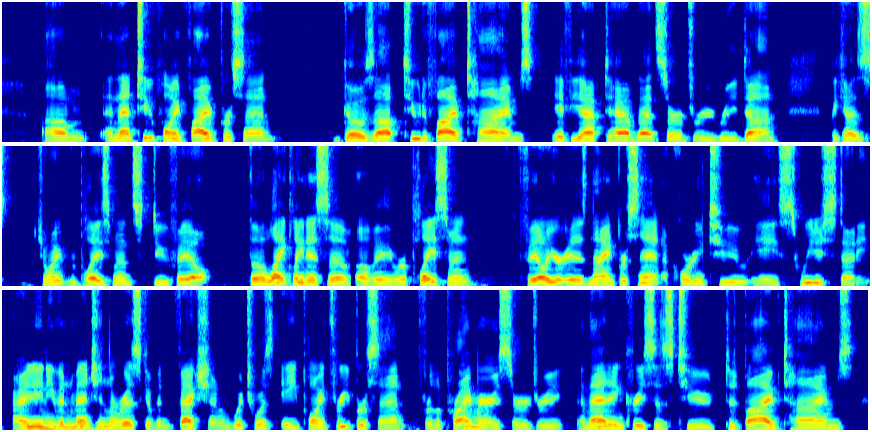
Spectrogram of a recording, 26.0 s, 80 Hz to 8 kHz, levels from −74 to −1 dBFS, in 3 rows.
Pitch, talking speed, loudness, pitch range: 130 Hz, 135 wpm, -25 LUFS, 125-145 Hz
